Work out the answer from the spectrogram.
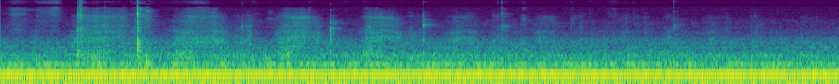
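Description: Mouthfuls of dry cornstarch crunching and squeaking as they are chewed, in a run of short crackles that thin out after the first few seconds, with one sharp click about a second and a half in. A steady low hum runs underneath.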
